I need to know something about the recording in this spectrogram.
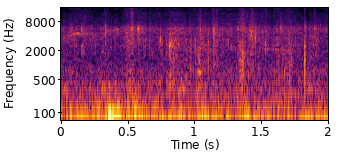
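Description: A quiet pause with a faint low rumble and a few soft, scattered clicks.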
